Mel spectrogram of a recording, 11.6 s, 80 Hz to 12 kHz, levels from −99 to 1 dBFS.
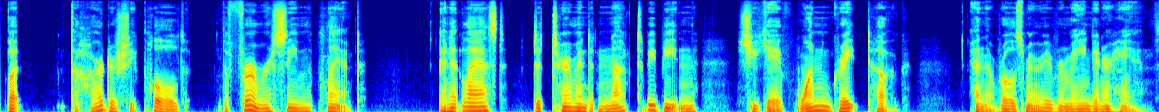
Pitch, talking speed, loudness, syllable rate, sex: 100 Hz, 155 wpm, -21 LUFS, 5.2 syllables/s, male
